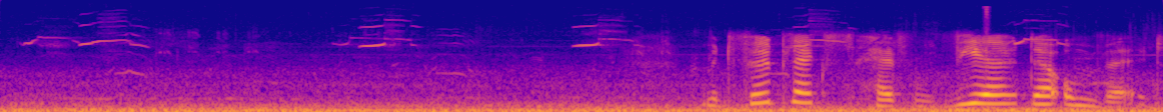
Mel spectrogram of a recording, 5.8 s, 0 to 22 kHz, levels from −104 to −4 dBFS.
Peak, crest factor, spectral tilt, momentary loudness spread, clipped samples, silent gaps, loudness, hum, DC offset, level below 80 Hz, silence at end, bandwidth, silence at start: -10 dBFS; 20 dB; -7 dB/octave; 14 LU; under 0.1%; none; -32 LUFS; none; under 0.1%; -38 dBFS; 0 s; 15 kHz; 0 s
